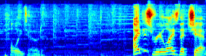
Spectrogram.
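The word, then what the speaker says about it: Politoed: Peel o toad. It's polytoad.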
